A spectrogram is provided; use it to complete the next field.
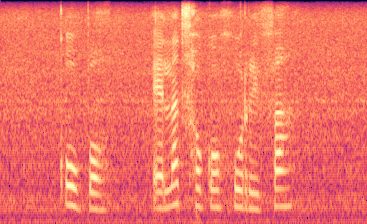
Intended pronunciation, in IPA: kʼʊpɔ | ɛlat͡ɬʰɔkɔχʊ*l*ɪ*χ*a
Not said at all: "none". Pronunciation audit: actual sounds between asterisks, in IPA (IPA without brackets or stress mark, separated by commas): r, f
